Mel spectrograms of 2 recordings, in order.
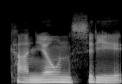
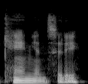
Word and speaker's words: Cañon City: And the sauropod is from Cañon City, Colorado. I think some people pronounce it Canyon City. I've heard that. But it's got an Enye, so it really seems like it should be Cañon.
